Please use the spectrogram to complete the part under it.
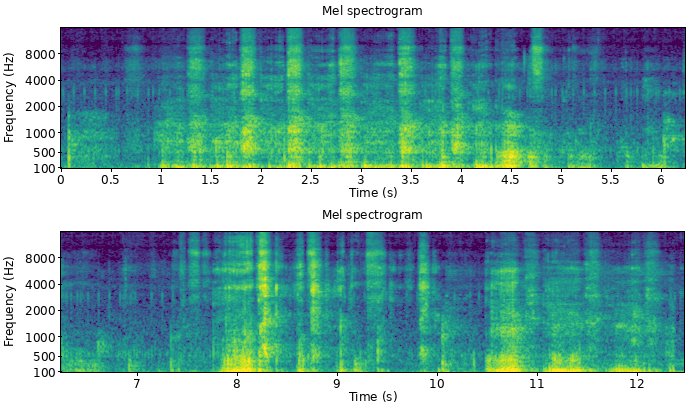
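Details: Oleg, a French bulldog, snorting and grunting in the morning after being let out, pleased and having already eaten; low rough breathy grunts in bursts, louder snorts near the end, with a woman's voice nearby.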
